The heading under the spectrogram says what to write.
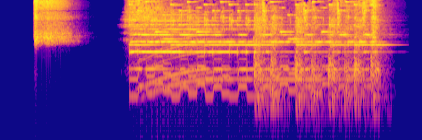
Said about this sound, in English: Did you blow your nose? Yes.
